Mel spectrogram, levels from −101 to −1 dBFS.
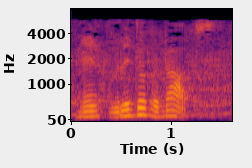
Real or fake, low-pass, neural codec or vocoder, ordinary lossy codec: fake; 7.2 kHz; autoencoder, 22.05 kHz, a latent of 192 numbers a frame, VITS, trained on one speaker; MP3, 24 kbps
